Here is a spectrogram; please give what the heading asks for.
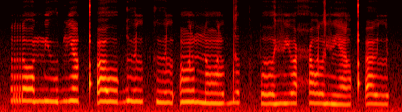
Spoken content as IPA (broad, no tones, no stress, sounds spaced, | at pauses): r ɔ mʲ u bʲ ɛ̃ qʼ o ɠ ɯ l k ɯ l ʔ ɔ̃ l n ɔ̃ l d ɤ k p ɤ vʲ ɔ ħ ɔ l vʲ ã l qʼ ɯ l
